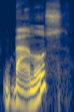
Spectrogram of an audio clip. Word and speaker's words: vamos: Vamos, the stress on the first syllable, vamos a, and then the word for to travel is viajar.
